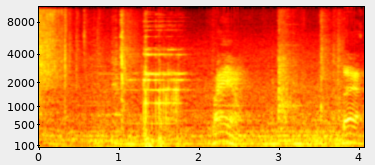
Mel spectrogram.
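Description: Metallic clinks and clicks as the steel front caliper bracket and its bolts come off a BMW 335i's brake hub, with a ringing clink about a second and a half in. A couple of short grunts from the man doing the work.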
